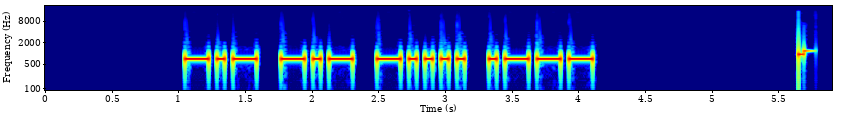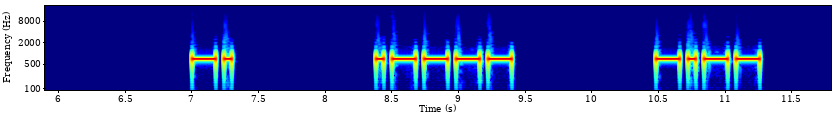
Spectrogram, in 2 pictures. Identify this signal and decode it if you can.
Morse code, heard as a keyed tone, about 20 wpm, spaced as for 11 wpm, 700 Hz. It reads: KK6J N1Y
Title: USA Call Signs - 4 Characters - 6x Character Spacing - 20wpm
